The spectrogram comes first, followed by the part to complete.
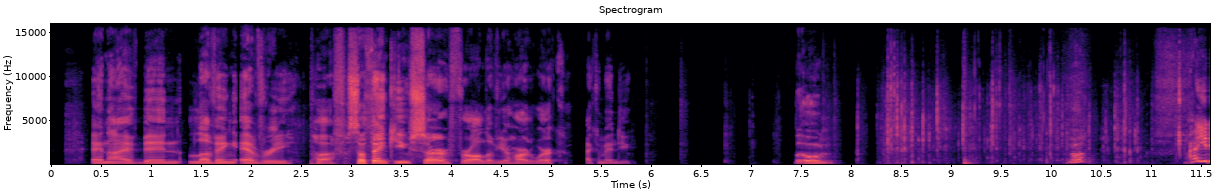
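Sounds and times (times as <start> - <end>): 
speech: 0.4 - 5.9, 7.5 - 7.9, 10.2 - 10.4
plastic chip bag crinkling at the microphone: 6.8 - 11.4.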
